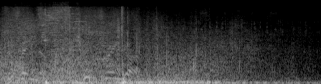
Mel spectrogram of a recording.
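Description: The Confringo blast spell fires in Hogwarts Legacy on PS4, giving two deep, punchy booms a second apart over a dense, rumbling game soundscape that slowly fades.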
